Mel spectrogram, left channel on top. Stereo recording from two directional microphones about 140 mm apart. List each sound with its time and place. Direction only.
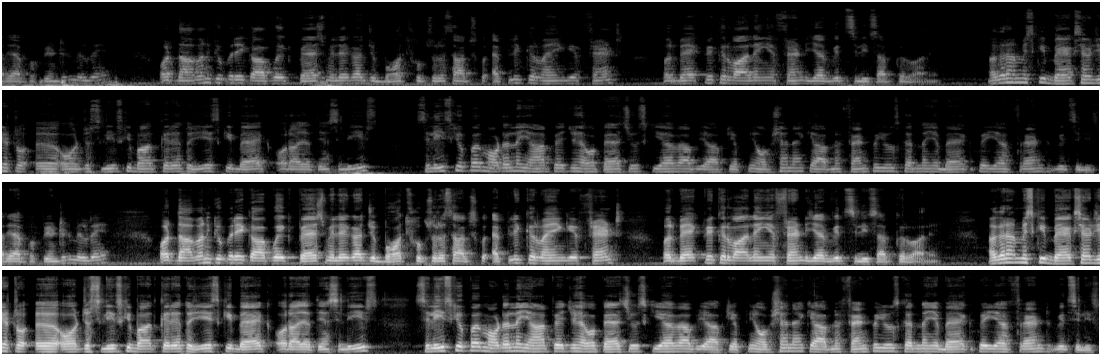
0.0 s speech: 30° right (ahead or behind)
1.6 s speech: 60° right (ahead or behind)
4.4 s speech: 30° right (ahead or behind)
7.2 s speech: 25° right (ahead or behind)
8.0 s speech: 25° right (ahead or behind)
8.3 s speech: 5° right (ahead or behind)
9.8 s speech: 50° right (ahead or behind)
12.1 s speech: 40° right (ahead or behind); by 21.6 s 20° right (ahead or behind)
